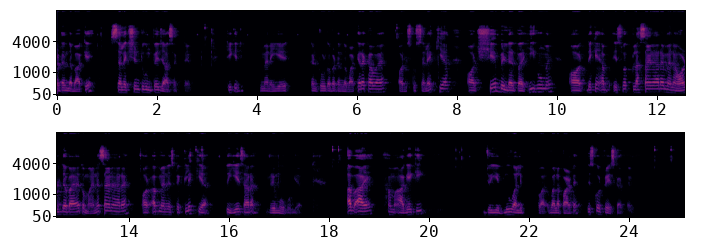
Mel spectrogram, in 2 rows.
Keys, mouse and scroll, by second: 2.9-9.9 ctrl+drag, 12.3 ctrl+click, 15.3 alt+click, 20.5 click, 23.3 click, 23.5-24.0 alt+scroll up 1, 24.3 space, 24.5 click, 24.8 space.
